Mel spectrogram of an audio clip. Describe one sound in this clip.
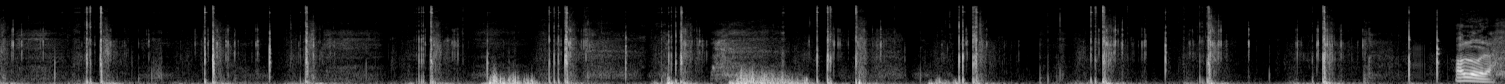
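A knife blade clicks and taps against wood.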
